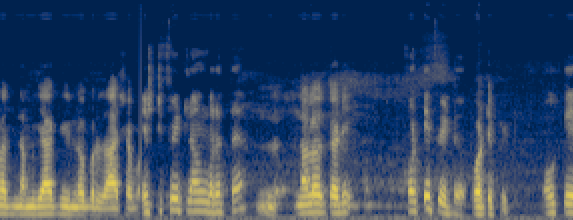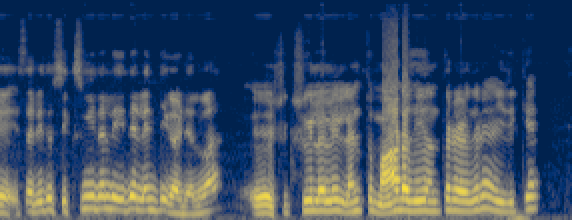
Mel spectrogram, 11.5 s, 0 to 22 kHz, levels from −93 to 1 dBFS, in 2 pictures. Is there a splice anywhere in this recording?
yes; 1 cut; at 1.4 s

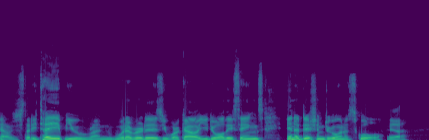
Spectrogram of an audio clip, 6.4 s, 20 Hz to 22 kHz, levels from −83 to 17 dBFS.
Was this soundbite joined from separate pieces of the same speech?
no; 0 cuts

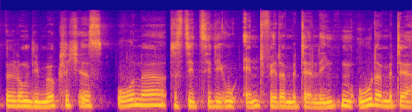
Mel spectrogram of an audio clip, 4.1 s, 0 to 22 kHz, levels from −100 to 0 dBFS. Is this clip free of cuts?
yes; 0 cuts

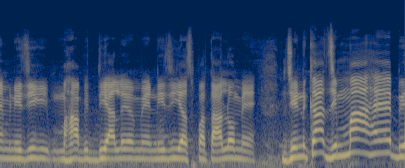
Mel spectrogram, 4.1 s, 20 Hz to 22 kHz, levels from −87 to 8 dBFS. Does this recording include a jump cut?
no; 0 cuts

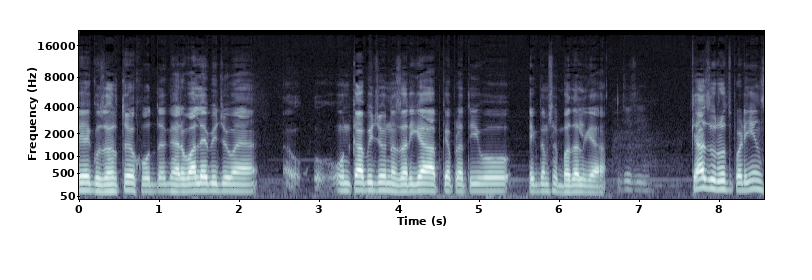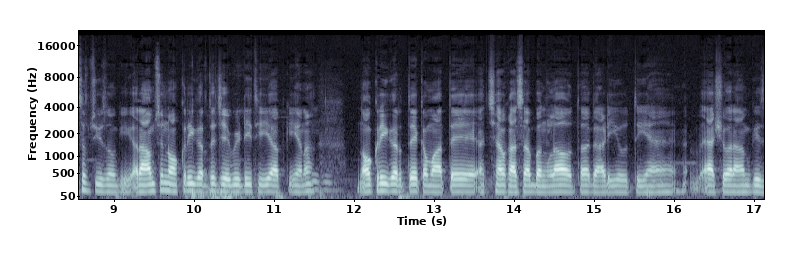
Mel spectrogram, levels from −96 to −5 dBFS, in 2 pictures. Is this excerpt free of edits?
yes; 0 cuts

